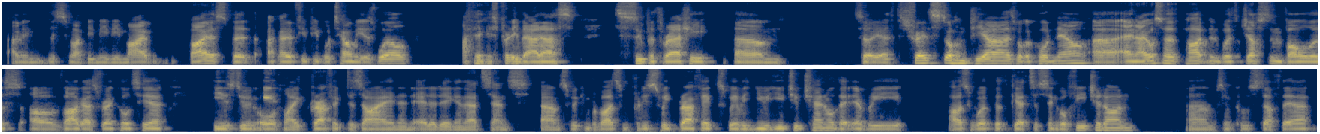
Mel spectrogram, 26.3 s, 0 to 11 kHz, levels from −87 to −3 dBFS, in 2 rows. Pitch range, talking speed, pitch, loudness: 90-105 Hz, 210 wpm, 95 Hz, -28 LUFS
